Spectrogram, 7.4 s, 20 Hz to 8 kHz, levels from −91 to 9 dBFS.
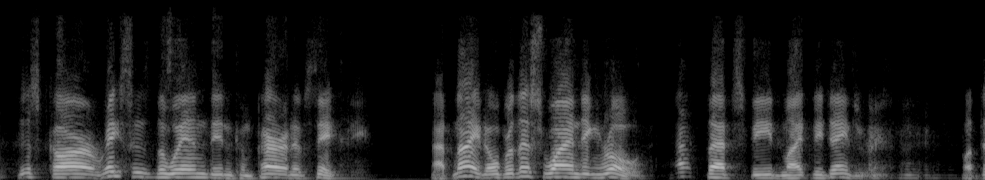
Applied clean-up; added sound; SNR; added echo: neural mask model DeepFilterNet 3.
